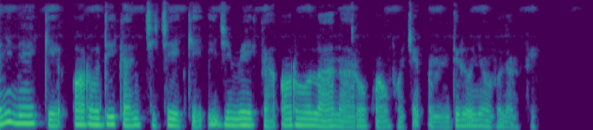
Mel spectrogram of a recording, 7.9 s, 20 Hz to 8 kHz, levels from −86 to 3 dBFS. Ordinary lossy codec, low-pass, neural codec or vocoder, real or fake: none; none; none; real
